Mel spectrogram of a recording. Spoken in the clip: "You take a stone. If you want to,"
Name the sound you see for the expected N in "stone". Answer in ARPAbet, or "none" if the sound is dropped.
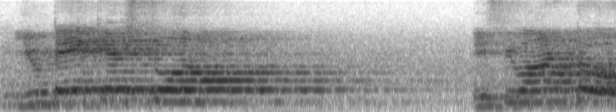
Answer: none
